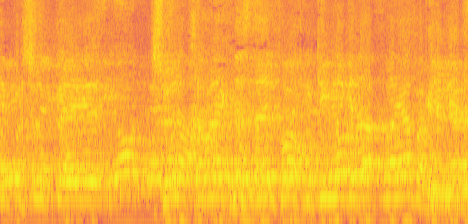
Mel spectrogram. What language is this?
Hebrew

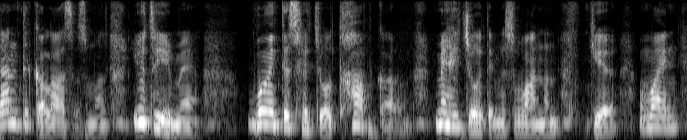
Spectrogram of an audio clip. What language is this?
Kashmiri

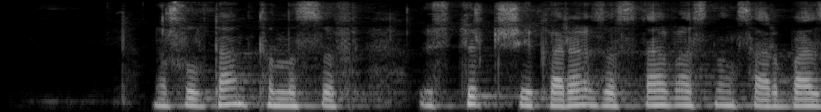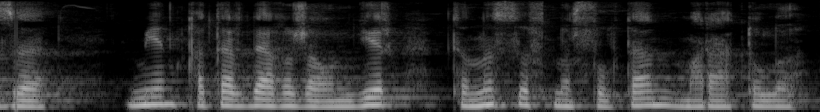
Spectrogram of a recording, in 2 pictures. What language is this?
Kazakh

